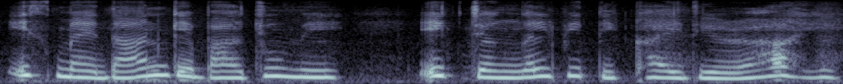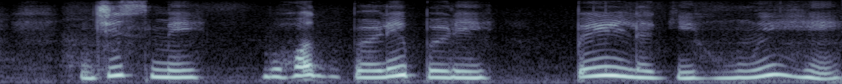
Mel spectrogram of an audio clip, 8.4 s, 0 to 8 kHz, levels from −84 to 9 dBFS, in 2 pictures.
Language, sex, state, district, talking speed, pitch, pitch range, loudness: Hindi, female, Madhya Pradesh, Bhopal, 135 wpm, 250 Hz, 230-295 Hz, -16 LUFS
